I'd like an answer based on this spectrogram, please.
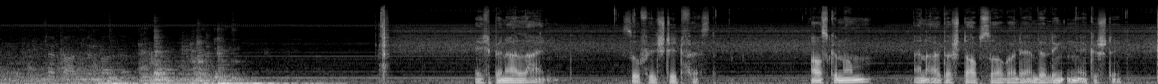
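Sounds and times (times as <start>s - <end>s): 
elevator door being opened: 0.0s - 2.7s
speech: 0.6s - 2.5s, 4.8s - 5.6s, 6.3s - 7.3s, 8.1s - 11.4s.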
